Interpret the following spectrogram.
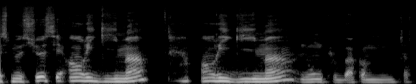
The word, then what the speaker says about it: Henri Guillemin: vous voulez retrouver ce monsieur c'est henri guillemin henri guillemin donc bah comme ça se prononce et vous trouvez sur youtube vous tapez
